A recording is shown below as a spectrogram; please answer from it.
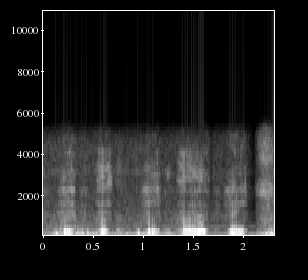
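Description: A person's voice making rhythmic guttural grunts, about three a second, as a creature voice for a chupacabra puppet.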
